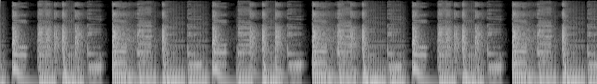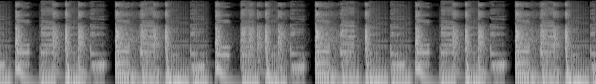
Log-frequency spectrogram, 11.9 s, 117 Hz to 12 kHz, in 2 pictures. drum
0:00.1 0:00.9, 0:01.6 0:03.9

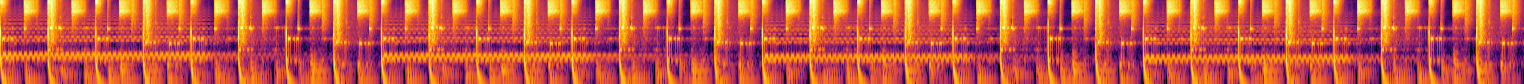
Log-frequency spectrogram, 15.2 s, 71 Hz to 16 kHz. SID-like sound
0:03.8 0:07.0, 0:07.6 0:10.4, 0:11.4 0:14.3

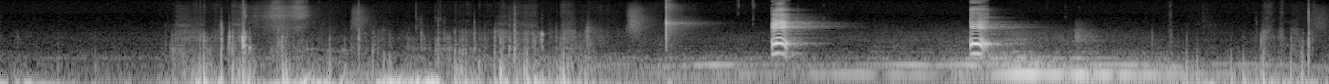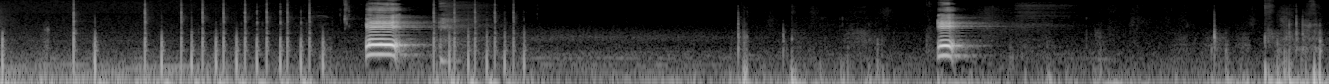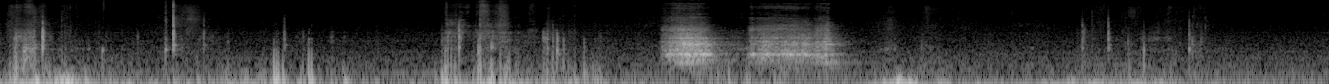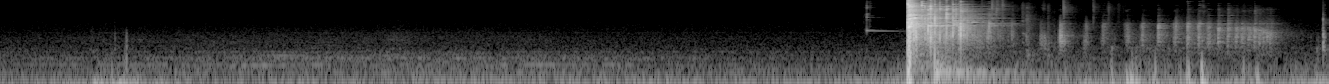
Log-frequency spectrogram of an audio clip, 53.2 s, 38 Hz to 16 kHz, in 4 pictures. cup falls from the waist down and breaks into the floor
0:49.0 0:50.0

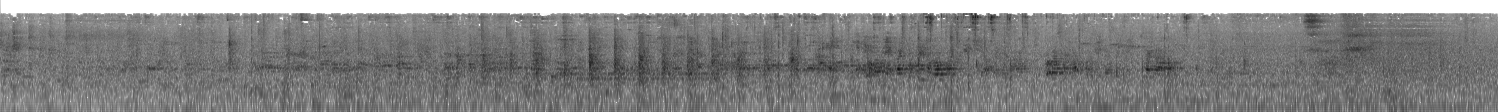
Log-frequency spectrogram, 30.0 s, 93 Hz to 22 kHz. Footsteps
0:03.7 0:25.1

